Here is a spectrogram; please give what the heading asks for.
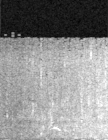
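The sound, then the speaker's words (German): Soft, steady water wash as a ship glides through a gently rippling sea off the Egyptian Mediterranean coast. The sound is faint and continuous, with no talk. “Langsam gleitet ein Schiff durch das sich sanft kräuselnde Meer.”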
